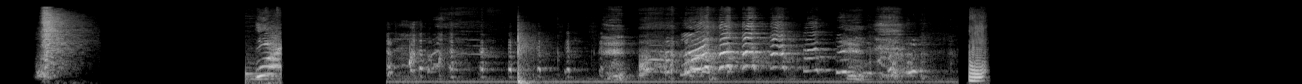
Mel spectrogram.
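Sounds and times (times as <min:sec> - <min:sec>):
person laughing: 0:03.9 - 0:09.6.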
